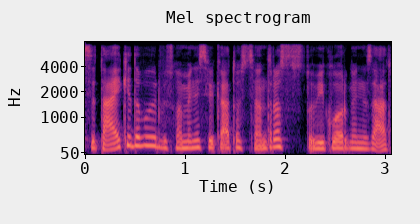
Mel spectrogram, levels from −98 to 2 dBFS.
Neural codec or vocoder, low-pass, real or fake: none; 7.2 kHz; real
